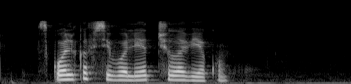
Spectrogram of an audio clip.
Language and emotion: Russian, neutral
